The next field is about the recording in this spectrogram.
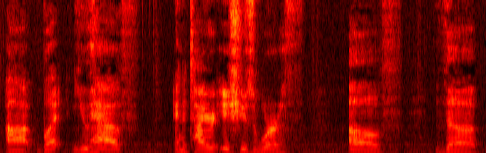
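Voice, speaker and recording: A man's voice: medium pitch, fairly even intonation, takes it slowly, pushed and bright, slight background noise. A man co-hosting a casual comics discussion, enthusiastic and slangy, leaning hard on his points. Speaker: co-host.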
